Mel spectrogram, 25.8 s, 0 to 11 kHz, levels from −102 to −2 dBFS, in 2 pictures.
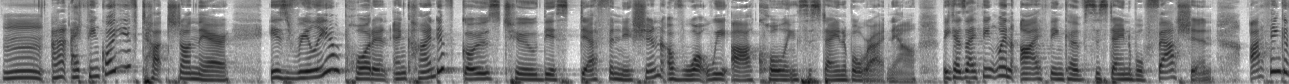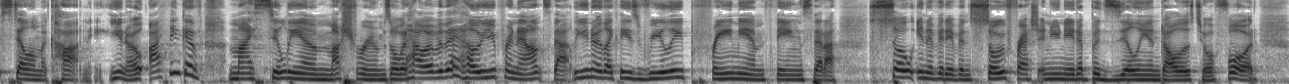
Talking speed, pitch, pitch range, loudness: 175 wpm, 215 Hz, 190-255 Hz, -18 LUFS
